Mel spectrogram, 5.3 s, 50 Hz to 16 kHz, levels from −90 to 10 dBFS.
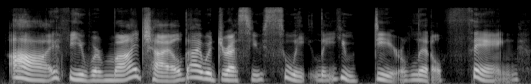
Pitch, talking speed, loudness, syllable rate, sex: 195 Hz, 170 wpm, -21 LUFS, 3.7 syllables/s, female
